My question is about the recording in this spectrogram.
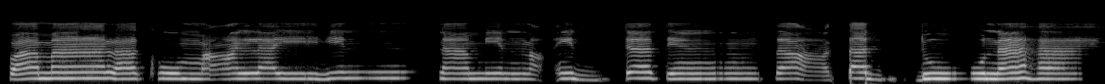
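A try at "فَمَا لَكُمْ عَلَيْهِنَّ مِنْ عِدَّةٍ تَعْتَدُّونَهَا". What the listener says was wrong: Ini bagus ya tasdidnya, tapi tin ketemu ta ini ujung lidahnya tempelin ya. Belum nempel.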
